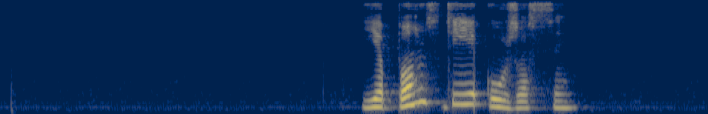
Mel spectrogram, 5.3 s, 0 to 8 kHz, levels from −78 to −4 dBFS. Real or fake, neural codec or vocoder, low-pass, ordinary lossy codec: fake; codec, 24 kHz, 0.9 kbps, WavTokenizer, medium speech release version 1; 7.2 kHz; none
